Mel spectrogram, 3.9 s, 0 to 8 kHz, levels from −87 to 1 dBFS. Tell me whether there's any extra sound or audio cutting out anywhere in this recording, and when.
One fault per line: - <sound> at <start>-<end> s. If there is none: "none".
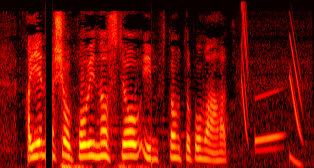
- dropout at 0.6-0.7 s
- chirp at 3.0-3.8 s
